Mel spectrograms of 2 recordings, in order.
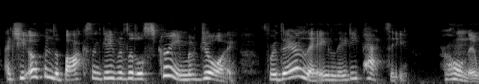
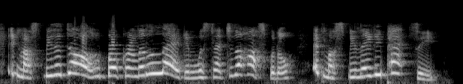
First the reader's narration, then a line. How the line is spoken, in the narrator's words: she cried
